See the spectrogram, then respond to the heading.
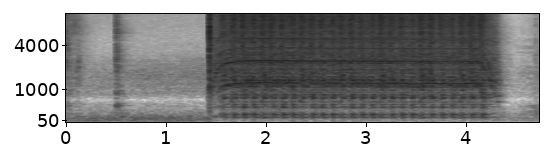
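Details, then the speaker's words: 1991 Dodge D150 318 TBI, freshly overhauled and reinstalled, turned over before first start after oil priming: harsh rhythmic metallic scraping. Owner hopes it is the dust shield hitting the torque converter bolts; unconfirmed. "so i turned the motor over and as i turned the motor over it made a funny noise i'll let you listen to it"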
